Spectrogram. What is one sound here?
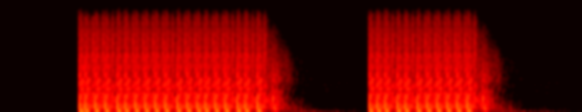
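A rifle fires rapid automatic bursts.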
